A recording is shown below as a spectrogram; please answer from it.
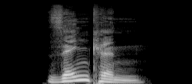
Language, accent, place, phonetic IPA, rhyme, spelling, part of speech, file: German, Germany, Berlin, [ˈzɛŋkn̩], -ɛŋkn̩, sänken, verb, De-sänken.ogg
- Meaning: first/third-person plural subjunctive II of sinken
